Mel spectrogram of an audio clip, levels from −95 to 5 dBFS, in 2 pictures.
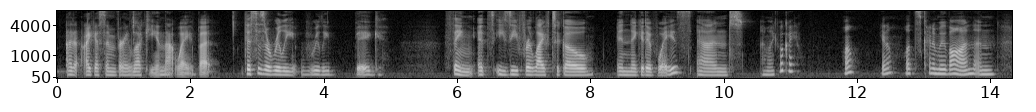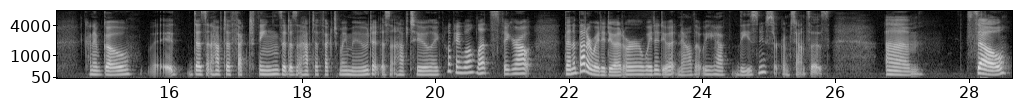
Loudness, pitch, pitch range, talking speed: -23 LUFS, 170 Hz, 155-195 Hz, 180 wpm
